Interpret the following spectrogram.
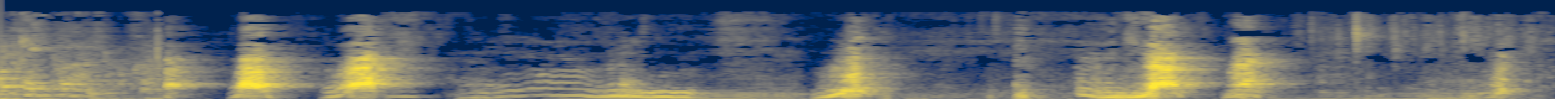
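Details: Dachshund, or sausage dog, giving loud single barks at intervals, with a soft rising-and-falling whine in between, then a pair of sharp barks near the end; quiet pauses separate the calls.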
